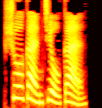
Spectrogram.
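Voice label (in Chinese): "说干就干", Mandarin; chinese-flashcards; hsk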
